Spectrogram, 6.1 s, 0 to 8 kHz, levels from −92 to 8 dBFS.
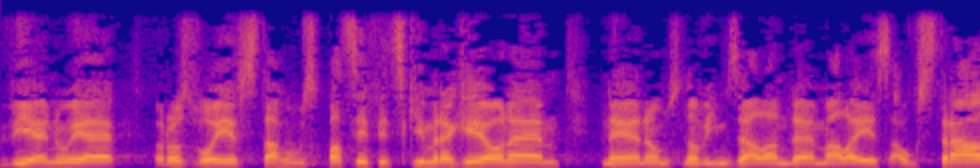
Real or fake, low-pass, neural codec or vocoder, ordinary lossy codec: real; 7.2 kHz; none; none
